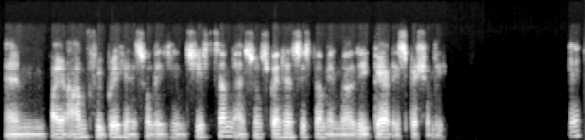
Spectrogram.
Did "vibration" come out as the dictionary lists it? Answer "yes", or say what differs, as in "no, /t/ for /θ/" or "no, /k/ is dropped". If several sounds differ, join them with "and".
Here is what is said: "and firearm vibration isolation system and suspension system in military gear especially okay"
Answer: no, /f/ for /v/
